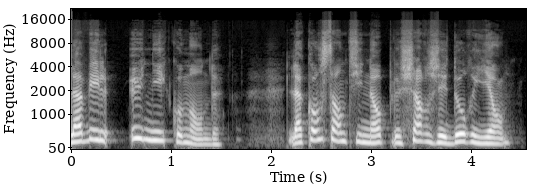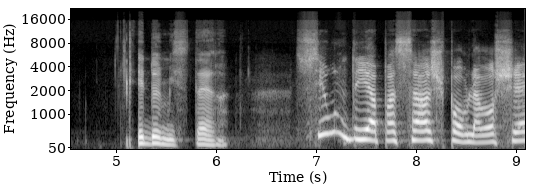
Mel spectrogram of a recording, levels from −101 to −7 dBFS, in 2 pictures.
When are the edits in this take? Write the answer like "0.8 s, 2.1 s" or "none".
6.7 s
